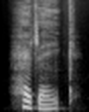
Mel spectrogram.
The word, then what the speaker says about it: headache: Обратите внимание, что ударение в слове «головная боль» падает на первый слог. Headache.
